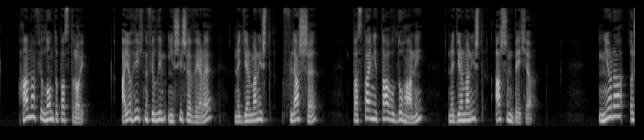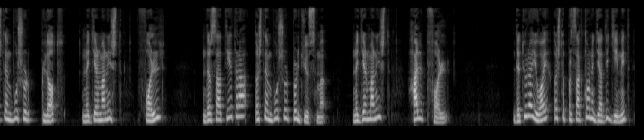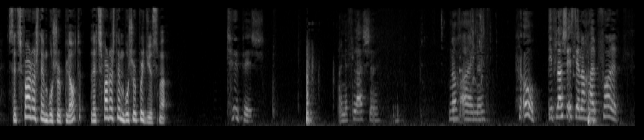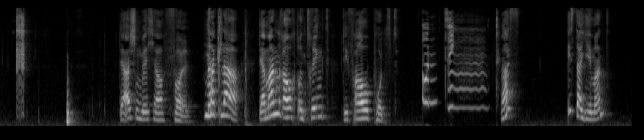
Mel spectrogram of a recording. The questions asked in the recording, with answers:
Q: Detyra juaj është të përcaktoni gjatë digjimit se çfarë është e mbushur plot dhe çfarë është e mbushur për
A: Ajo që është plot është tavla e dohanit, nërsa ajo që është e mbushur për gjysma është shishja e verës.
